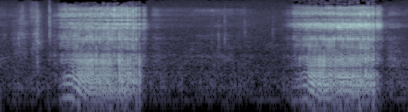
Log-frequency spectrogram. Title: Old man snoring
